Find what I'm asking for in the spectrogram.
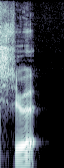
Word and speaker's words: Stuart: Well, you know, everybody can find me at my name, which is Stuart, spelled with UART and ST at the beginning.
